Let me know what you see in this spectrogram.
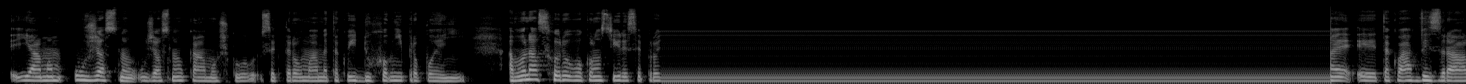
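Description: After "v okolností kdy si", a system hang loop freezes playback at 6.62 s, cycling one 20 ms buffer into a steady 50 Hz buzz until 13.31 s.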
